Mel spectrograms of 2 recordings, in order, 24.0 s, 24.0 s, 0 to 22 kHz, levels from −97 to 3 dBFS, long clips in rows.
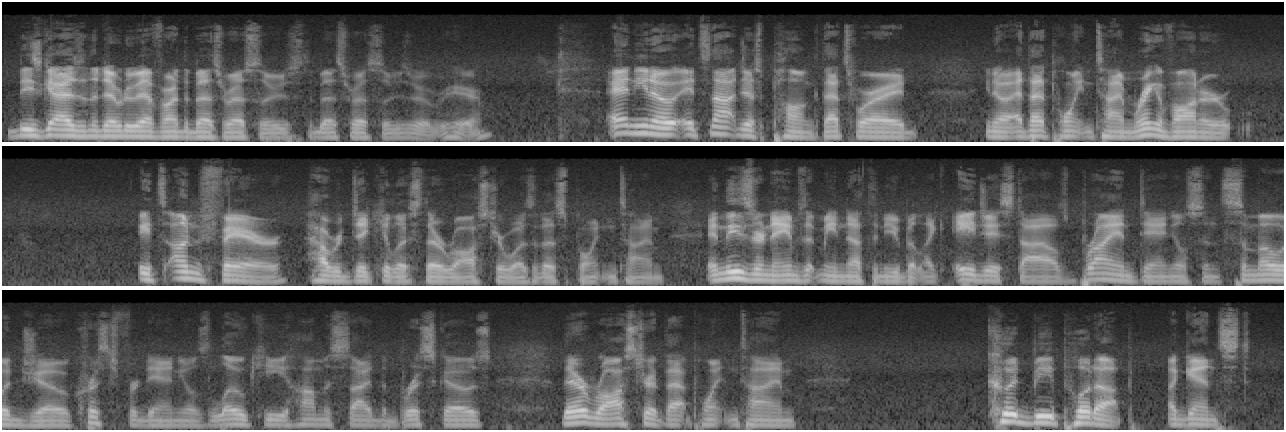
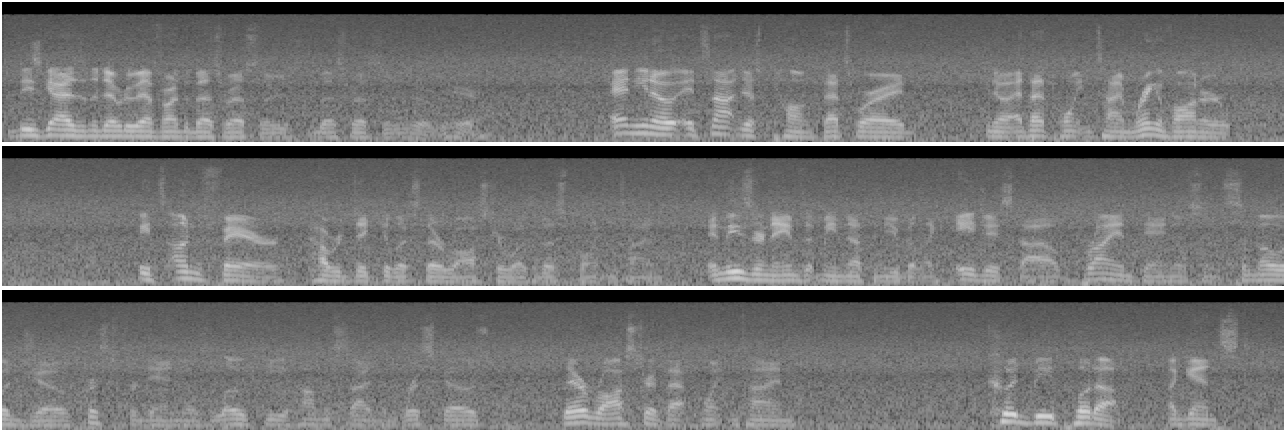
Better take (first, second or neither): first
